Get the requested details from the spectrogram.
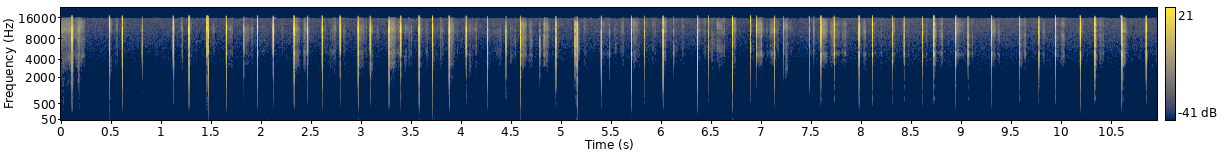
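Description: Two metal ear-pick tools tap and scrape along the casing of a small white plastic Apple earphone mic/remote, making about 59 sharp, bright clicks. The clicks are dry and cut off instantly, with almost no low end, over a faint steady hiss.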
